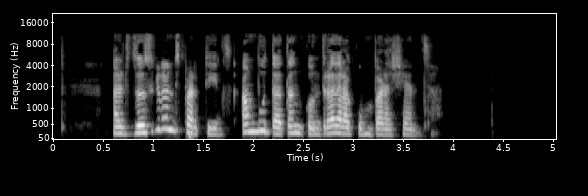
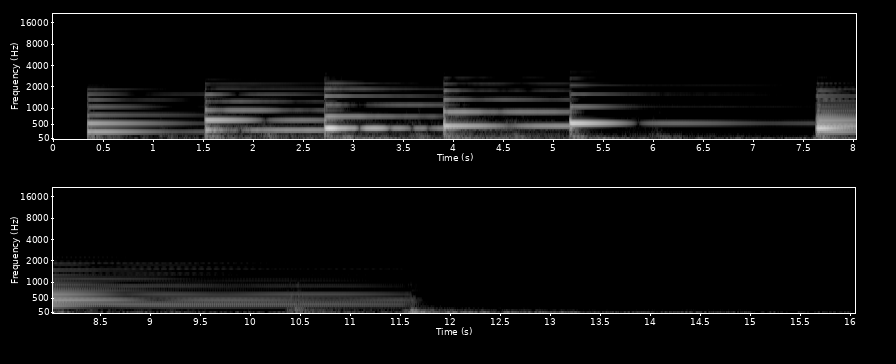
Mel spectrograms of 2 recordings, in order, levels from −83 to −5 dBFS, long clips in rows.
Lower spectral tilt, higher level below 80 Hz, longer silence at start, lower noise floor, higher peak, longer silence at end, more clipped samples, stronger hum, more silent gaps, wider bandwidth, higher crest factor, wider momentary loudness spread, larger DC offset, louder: second, -4 dB/octave vs -9 dB/octave; about the same, -64 dBFS vs -64 dBFS; first, 0.6 s vs 0.35 s; about the same, -83 dBFS vs -80 dBFS; first, -2 dBFS vs -16 dBFS; second, 1.25 s vs 3.7 s; neither; neither; neither; first, 11.5 kHz vs 2.8 kHz; about the same, 22 dB vs 22 dB; second, 12 LU vs 27 LU; neither; first, -23 LUFS vs -34 LUFS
